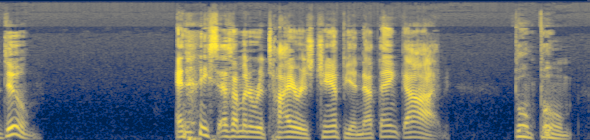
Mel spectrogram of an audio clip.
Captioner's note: laugh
